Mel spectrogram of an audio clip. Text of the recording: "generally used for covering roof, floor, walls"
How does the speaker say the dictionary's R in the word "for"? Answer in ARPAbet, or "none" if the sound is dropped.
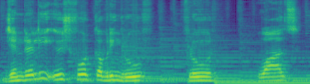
R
